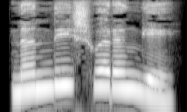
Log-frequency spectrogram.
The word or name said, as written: ನಂದೀಶ್ವರಂಗೆಯ್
